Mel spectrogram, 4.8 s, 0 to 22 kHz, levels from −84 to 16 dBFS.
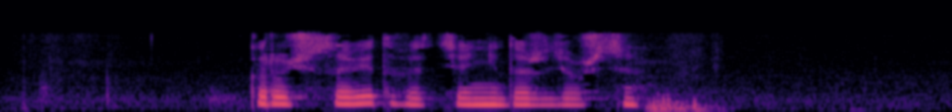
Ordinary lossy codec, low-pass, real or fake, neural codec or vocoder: MP3, 32 kbps; 7.2 kHz; real; none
